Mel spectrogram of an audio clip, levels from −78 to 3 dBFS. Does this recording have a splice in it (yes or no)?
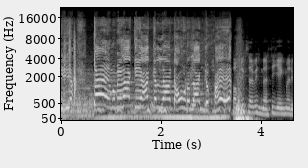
no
